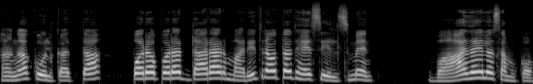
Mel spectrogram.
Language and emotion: Goan Konkani, disgusted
